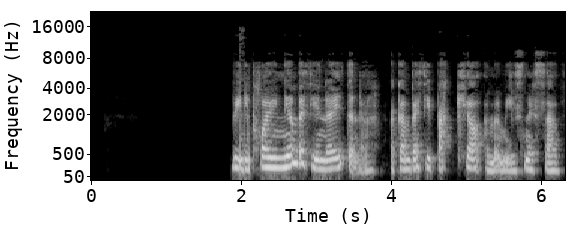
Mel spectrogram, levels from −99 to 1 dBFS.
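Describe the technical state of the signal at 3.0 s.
At 3.0 s the audio is intact, with no audible fault at that point.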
